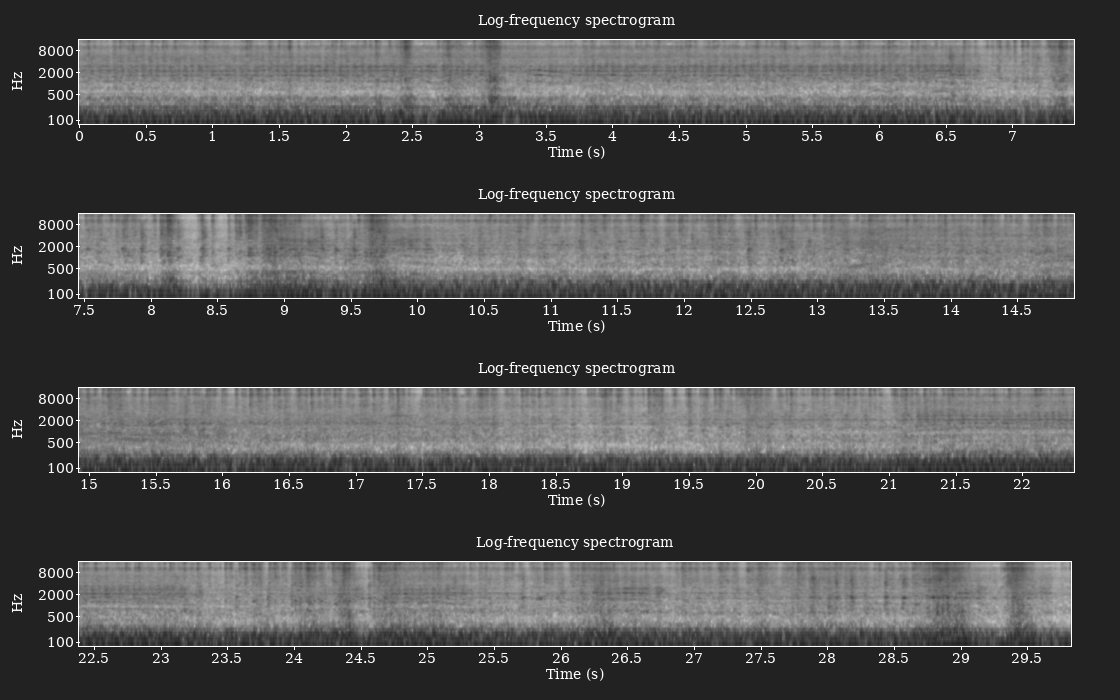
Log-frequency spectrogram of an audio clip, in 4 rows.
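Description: Early-1970s Chevrolet Nova's engine running steadily with a loud, low exhaust note.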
